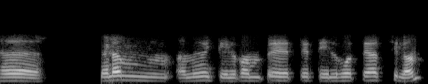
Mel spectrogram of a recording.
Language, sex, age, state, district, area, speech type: Bengali, male, 18-30, West Bengal, North 24 Parganas, rural, conversation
